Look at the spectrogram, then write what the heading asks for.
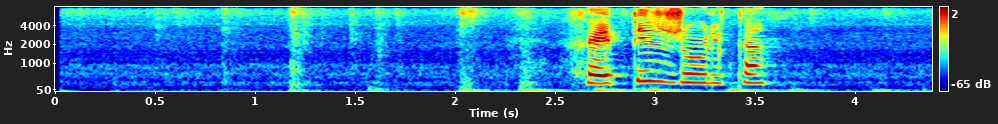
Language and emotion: Russian, positive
